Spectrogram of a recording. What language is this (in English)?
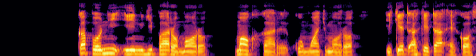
Luo (Kenya and Tanzania)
